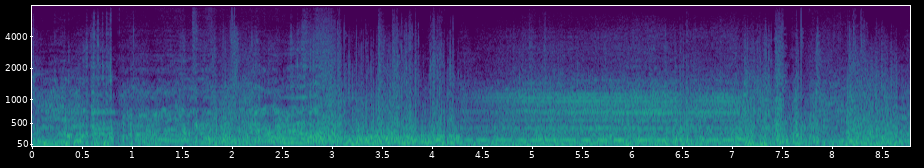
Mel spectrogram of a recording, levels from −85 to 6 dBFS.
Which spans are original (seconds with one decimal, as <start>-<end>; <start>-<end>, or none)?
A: 1.8-2.2; 2.9-8.8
